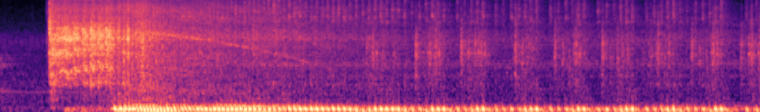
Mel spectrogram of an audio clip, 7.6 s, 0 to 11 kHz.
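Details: Ferrari 348 first start after DIY engine-out timing belt major service: catches after short crank, then lumpy surging idle that never settles; running rich on the right side, smoke; harness swap or unhappy computer suspected, unconfirmed.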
